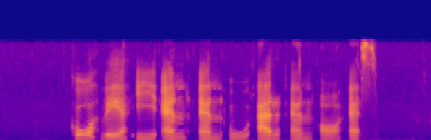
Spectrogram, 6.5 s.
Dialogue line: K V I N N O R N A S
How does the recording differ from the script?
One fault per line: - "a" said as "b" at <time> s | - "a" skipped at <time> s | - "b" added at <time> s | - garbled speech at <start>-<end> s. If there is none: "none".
none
